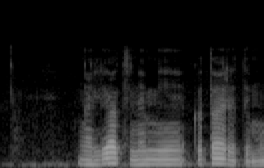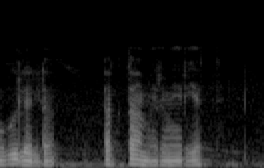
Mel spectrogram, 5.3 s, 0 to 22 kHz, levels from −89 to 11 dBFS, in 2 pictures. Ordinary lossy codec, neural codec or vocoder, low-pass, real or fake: none; none; 7.2 kHz; real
